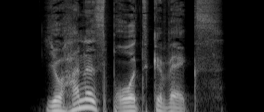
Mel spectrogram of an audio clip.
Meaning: any plant of the Caesalpinioideae subfamily
- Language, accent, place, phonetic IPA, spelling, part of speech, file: German, Germany, Berlin, [joˈhanɪsbʁoːtɡəˌvɛks], Johannisbrotgewächs, noun, De-Johannisbrotgewächs.ogg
